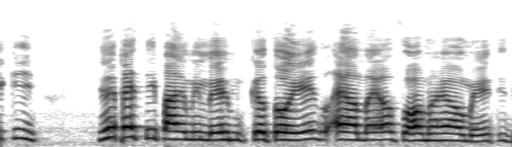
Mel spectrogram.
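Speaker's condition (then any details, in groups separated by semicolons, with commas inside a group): Cerebral palsy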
